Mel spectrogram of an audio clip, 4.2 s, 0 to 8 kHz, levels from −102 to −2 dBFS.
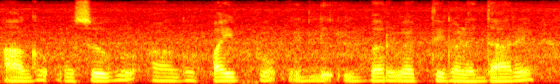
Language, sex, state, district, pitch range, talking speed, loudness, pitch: Kannada, male, Karnataka, Koppal, 130-135 Hz, 100 wpm, -20 LUFS, 130 Hz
